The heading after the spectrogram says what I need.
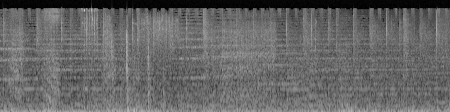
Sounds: Music

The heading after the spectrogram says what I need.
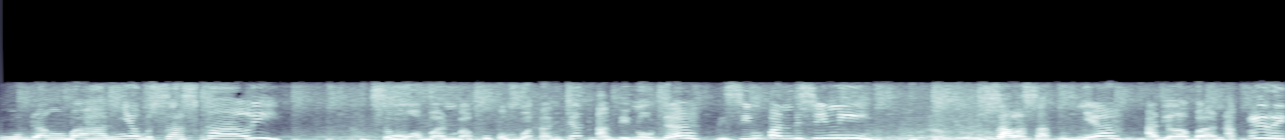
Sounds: Music, Speech

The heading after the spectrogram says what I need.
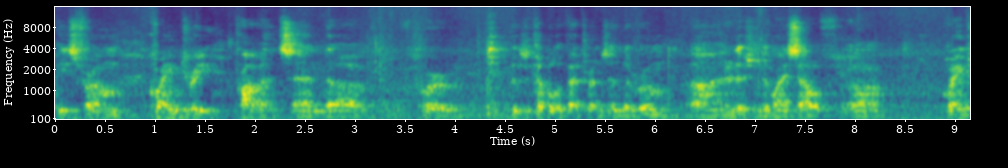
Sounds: monologue, Speech, Male speech

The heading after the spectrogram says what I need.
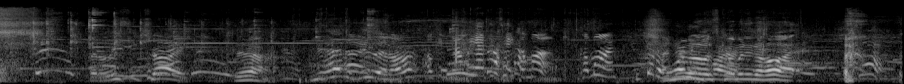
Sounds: Music, Speech

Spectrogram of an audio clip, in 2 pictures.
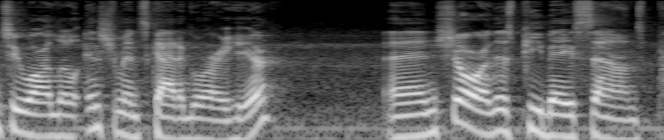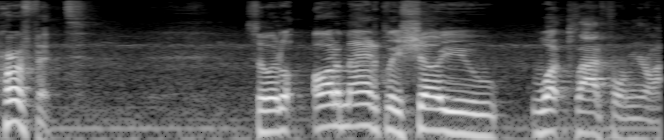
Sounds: Speech

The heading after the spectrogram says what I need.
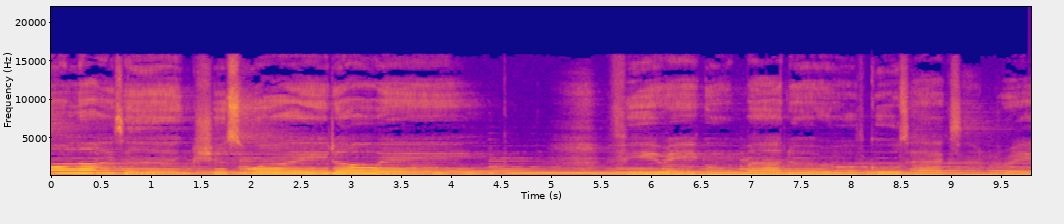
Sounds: Lullaby, Music

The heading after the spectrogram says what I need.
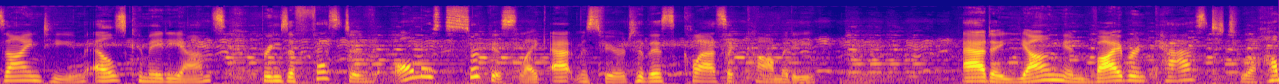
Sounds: Music, Opera, Speech

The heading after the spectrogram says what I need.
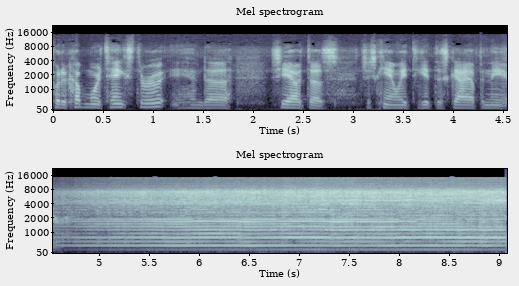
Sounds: Vehicle, Speech

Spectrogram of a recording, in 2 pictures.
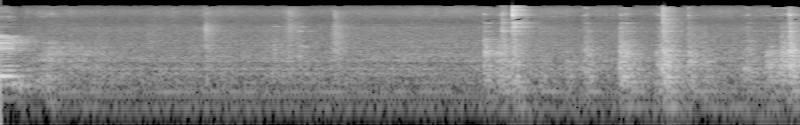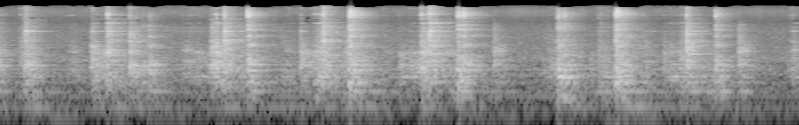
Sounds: Tools, inside a small room

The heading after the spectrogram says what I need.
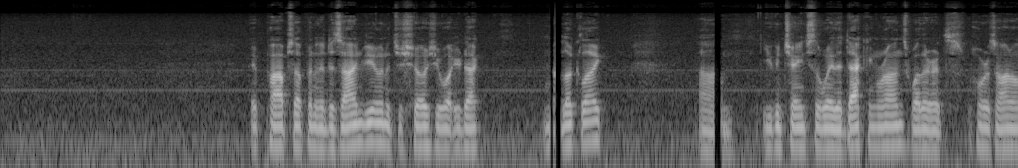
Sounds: Speech

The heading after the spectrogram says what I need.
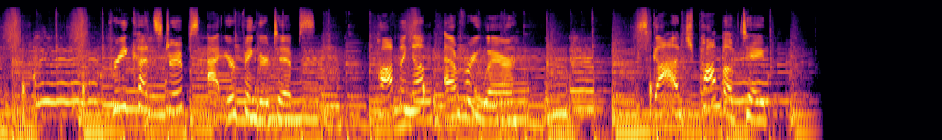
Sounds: Music, Speech, pop

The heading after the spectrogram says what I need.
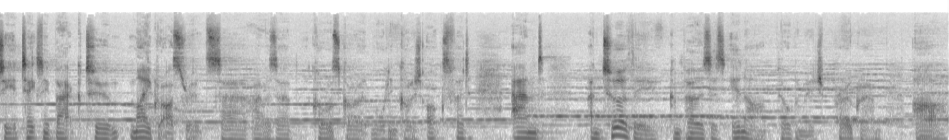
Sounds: Music, Speech

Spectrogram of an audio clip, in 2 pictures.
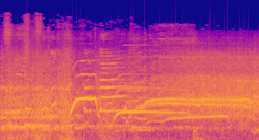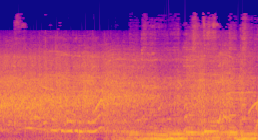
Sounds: Cheering, Crowd

